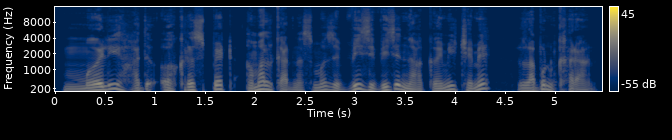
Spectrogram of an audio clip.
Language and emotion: Kashmiri, angry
